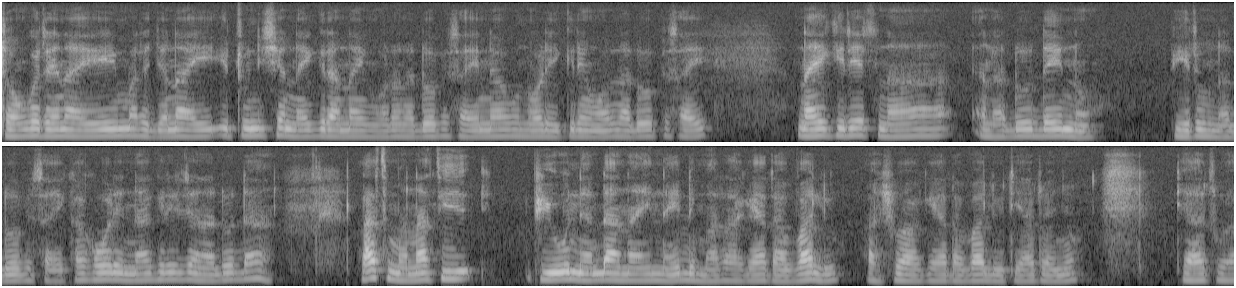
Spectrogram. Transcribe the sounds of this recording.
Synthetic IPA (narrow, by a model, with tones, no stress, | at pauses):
to˨ŋɡo˦ta˨i˦na˨i˦ma˦te˨d͡ʒo˦na˨iː˦tu˦ni˦ʃa˦na˨i˦ɡiɾa˨na˨˦i˨ŋɔ˨ɾo˦na˨do˦pɪ˦sa˨i˦n˦a˦ku˦no˦ɾe˨ɡi˦ɾe˨ŋɔ˨ɾɔ˦na˨do˦pɪ˦sa˨i˦ | na˨i˦k̬i˦ɾe˦tna˨na˨do˦da˦i˦no˨ | pi˨ɾu˦˨na˨do˦pɪ˨sa˨i˨ka˦ko˦ɾe˨na˦k̬i˦ɾe˦ta˨na˨do˦da˦la˦si˦ma˨na˦si˦ | pi˨u˦n˨a˨da˦na˨i˦na˨i˦de˨ma˨ta˦˨ke˦a˦ta˨va˦lju˦ | a˨ʃu˦a˨kɛ˦a˦t̬a˨va˦lju˨tja˦twa˨ɲo˦ | tja˦twa˦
